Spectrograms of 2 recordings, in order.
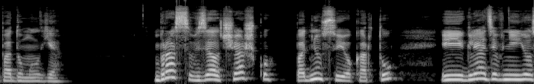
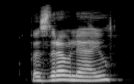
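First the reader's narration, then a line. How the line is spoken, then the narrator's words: Gloomy voice. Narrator (Russian): мрачным голосом сказал я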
